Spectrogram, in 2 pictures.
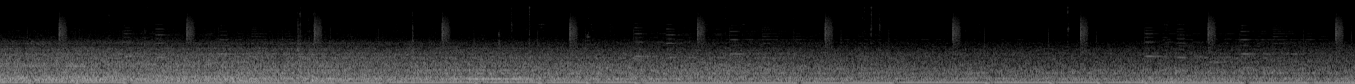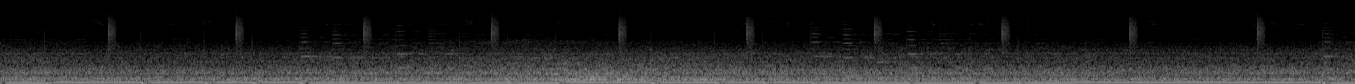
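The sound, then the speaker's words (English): Steady road and engine rumble from inside a car driving in city traffic toward the downtown part of a city, continuous for the whole stretch, with the low drone shifting slightly as the vehicle moves through traffic; no one speaks. “The traffic stopped immediately.”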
